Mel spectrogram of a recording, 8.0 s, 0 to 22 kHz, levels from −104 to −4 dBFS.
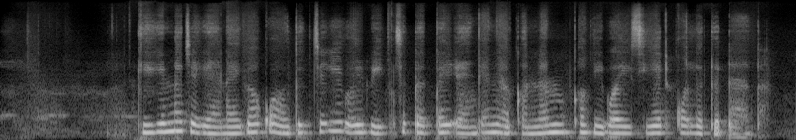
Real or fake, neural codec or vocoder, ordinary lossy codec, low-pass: fake; codec, 44.1 kHz, 2.6 kbps, DAC; none; none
